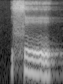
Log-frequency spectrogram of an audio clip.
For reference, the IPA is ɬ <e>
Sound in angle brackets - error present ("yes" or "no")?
no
